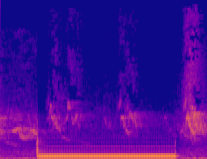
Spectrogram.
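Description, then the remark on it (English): A loud, steady electronic phone tone holds for about a second and a half as a phone call to Jolene is placed, then cuts off abruptly, with faint bird chirps in the background before and after. “It seems a phone call to Jolene is in order.”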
